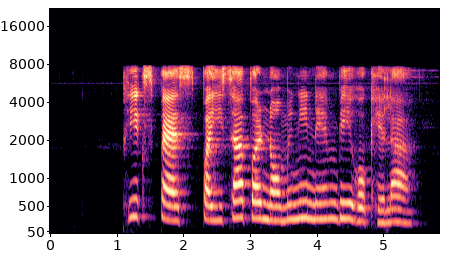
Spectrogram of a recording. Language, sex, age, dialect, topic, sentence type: Magahi, female, 18-24, Western, banking, question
